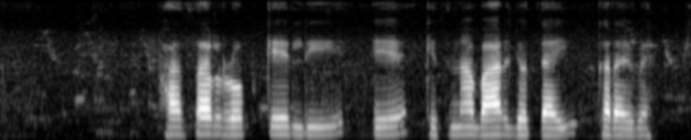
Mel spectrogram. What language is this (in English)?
Magahi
